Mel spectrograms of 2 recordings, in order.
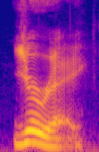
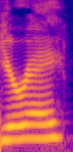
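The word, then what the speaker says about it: Ouray: uray you say I I would say uray uray I I I've heard you say uray I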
